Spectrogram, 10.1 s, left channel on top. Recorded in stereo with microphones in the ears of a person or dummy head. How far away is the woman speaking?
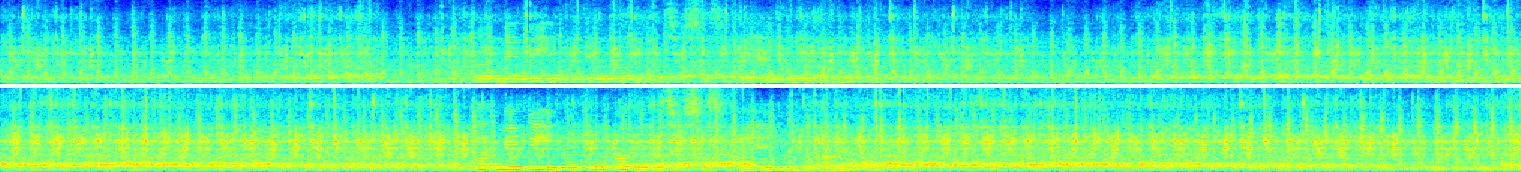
About 2.5 m.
